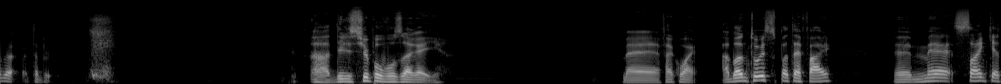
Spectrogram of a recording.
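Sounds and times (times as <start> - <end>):
speech: 0.0 - 1.2, 3.1 - 4.5, 6.2 - 10.0
nose sniff: 0.8 - 1.2.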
